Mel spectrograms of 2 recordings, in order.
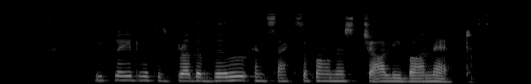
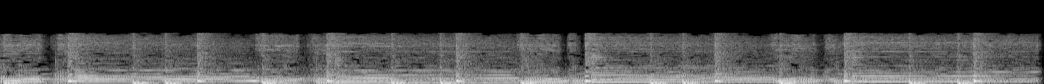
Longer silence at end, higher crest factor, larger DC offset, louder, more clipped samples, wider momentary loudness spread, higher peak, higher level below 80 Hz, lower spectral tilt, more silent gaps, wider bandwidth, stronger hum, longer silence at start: first, 0.6 s vs 0 s; first, 20 dB vs 14 dB; neither; second, -42 LUFS vs -17 LUFS; neither; first, 11 LU vs 5 LU; second, -24 dBFS vs 0 dBFS; second, -86 dBFS vs -20 dBFS; second, -4.5 dB/octave vs -10.5 dB/octave; neither; first, 11.5 kHz vs 4.5 kHz; neither; first, 0.95 s vs 0 s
